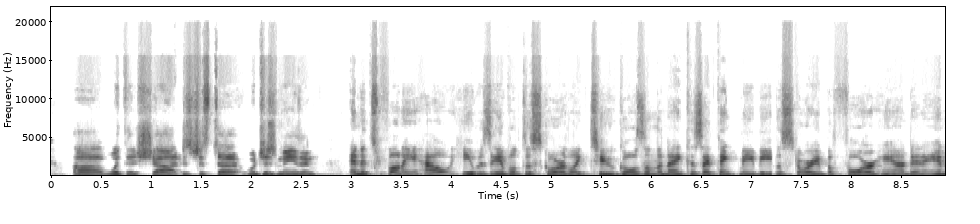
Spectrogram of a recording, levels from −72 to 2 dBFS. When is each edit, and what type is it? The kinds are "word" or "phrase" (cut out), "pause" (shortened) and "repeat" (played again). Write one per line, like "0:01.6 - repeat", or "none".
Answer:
0:01.3 - word
0:02.2 - word
0:03.3 - word
0:07.2 - word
